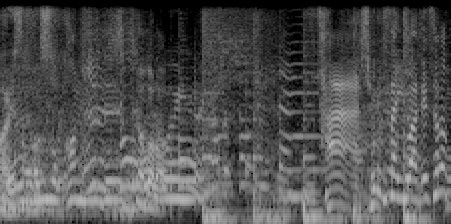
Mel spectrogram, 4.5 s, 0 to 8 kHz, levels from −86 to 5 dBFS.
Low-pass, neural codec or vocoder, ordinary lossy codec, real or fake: 7.2 kHz; codec, 16 kHz, 2 kbps, X-Codec, HuBERT features, trained on balanced general audio; none; fake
